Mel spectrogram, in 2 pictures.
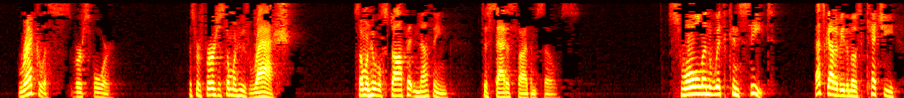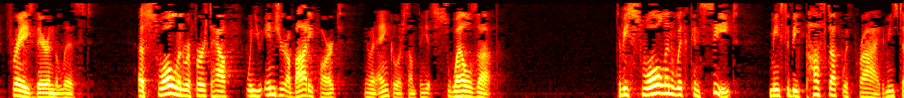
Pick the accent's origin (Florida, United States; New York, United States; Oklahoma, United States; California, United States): Oklahoma, United States; I'm from Oklahoma. I don't count too good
